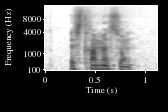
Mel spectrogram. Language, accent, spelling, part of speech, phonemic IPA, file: French, France, estramaçon, noun, /ɛs.tʁa.ma.sɔ̃/, LL-Q150 (fra)-estramaçon.wav
- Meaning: (a type of) broadsword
